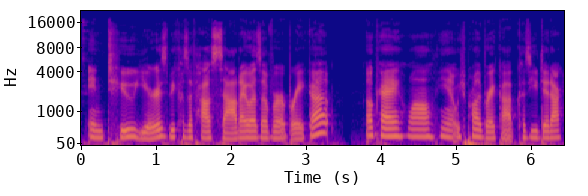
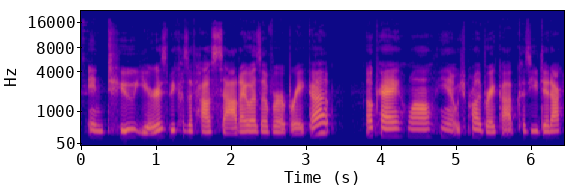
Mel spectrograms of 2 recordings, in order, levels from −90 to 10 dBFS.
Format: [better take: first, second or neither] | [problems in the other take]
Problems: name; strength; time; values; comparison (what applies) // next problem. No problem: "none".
first | thin; very; fading below 300 Hz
